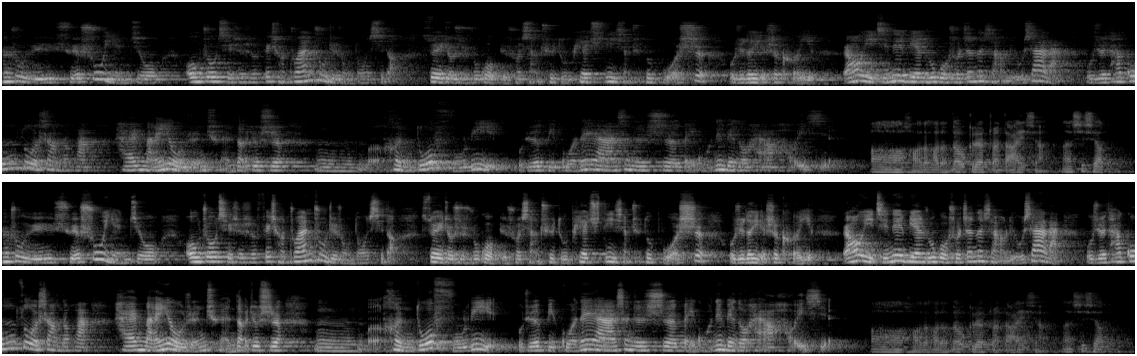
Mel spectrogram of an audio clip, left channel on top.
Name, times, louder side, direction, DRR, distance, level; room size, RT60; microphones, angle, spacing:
voice 1, 0.0-19.6, right 4 dB, 75° right, 11 dB, 0.5 m, -27 dB
voice 2, 20.0-22.3, left 3 dB, 25° left, 7 dB, 0.5 m, -39 dB
8.5 x 5.7 x 3.3 m, 1.3 s
head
